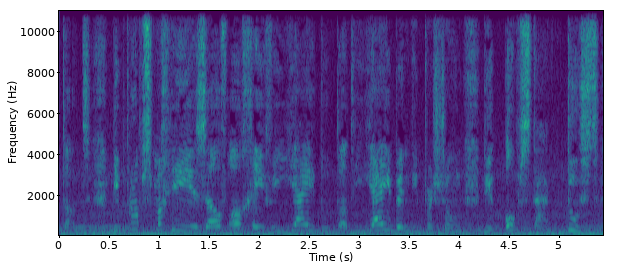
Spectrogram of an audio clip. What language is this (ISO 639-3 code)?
nld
